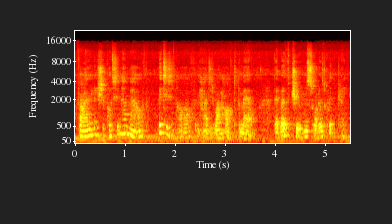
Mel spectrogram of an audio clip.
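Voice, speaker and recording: A woman's voice: deep voice, big pitch swings, a little fast, vocal fry. A woman reading her own fiction aloud expressively at a live event in a home, acting out dialogue and occasionally stumbling over words. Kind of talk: expressive story reading from a manuscript. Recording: roomy, distant mic, faint background noise.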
